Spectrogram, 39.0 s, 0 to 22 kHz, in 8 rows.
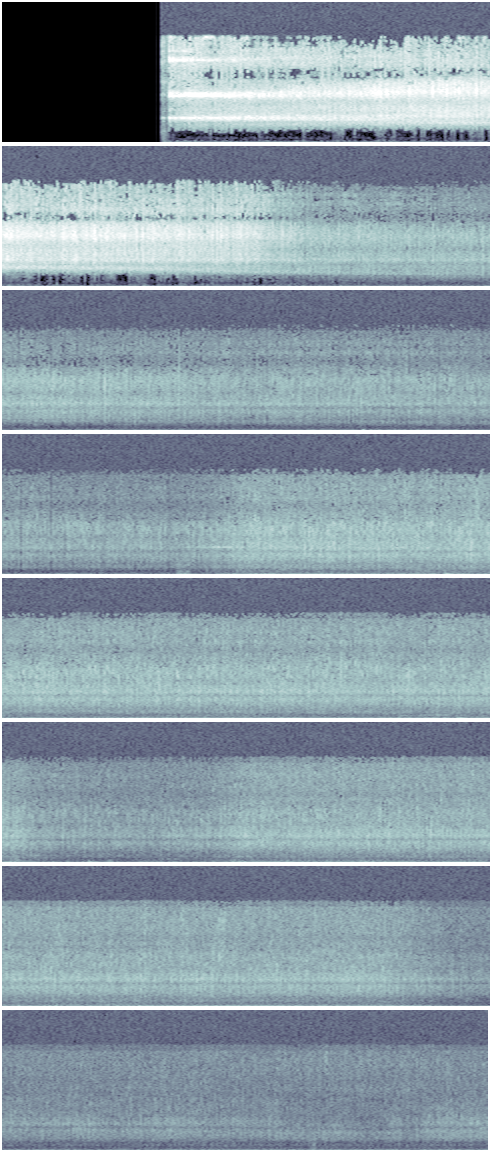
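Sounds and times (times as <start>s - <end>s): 
hourglass sand trickling: 1.6s - 24.7s, 26.1s - 33.7s.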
